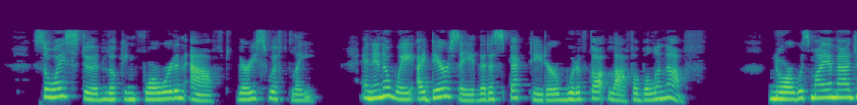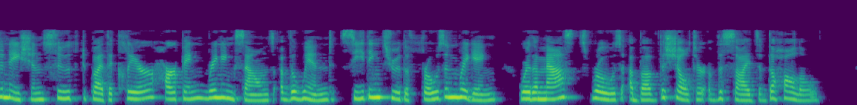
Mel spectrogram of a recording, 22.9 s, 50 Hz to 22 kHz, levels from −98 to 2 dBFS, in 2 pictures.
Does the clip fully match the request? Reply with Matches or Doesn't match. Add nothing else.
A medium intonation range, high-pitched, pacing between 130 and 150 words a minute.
Matches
